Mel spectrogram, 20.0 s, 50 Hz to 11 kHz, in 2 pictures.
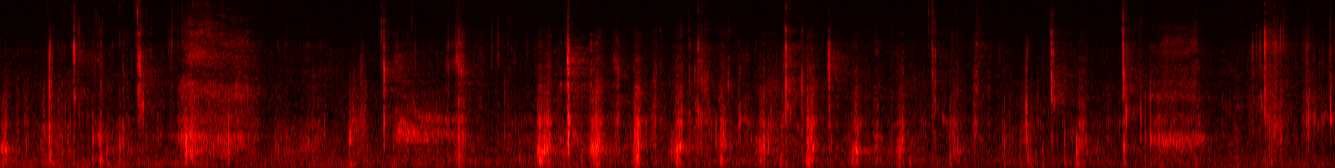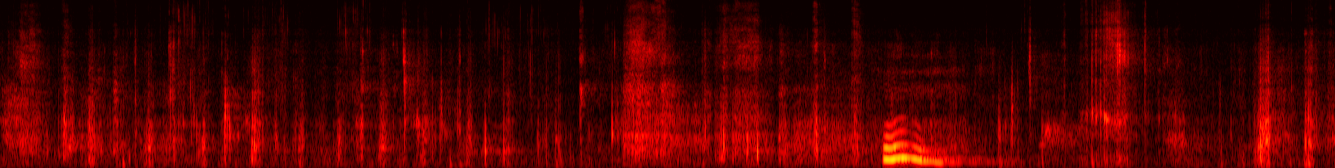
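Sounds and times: person chewing crunchy food: 0:00.0 - 0:16.6, 0:17.4 - 0:20.0.

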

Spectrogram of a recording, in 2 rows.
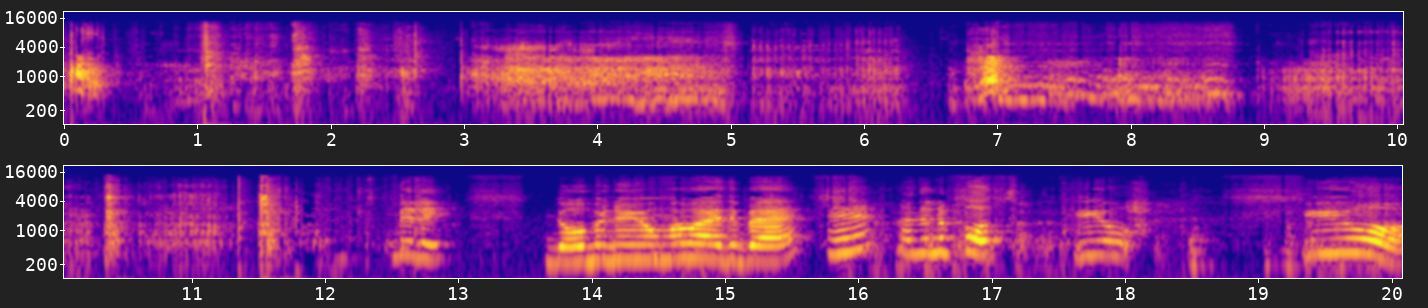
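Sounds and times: dog growling: 0:00.6 - 0:12.3.

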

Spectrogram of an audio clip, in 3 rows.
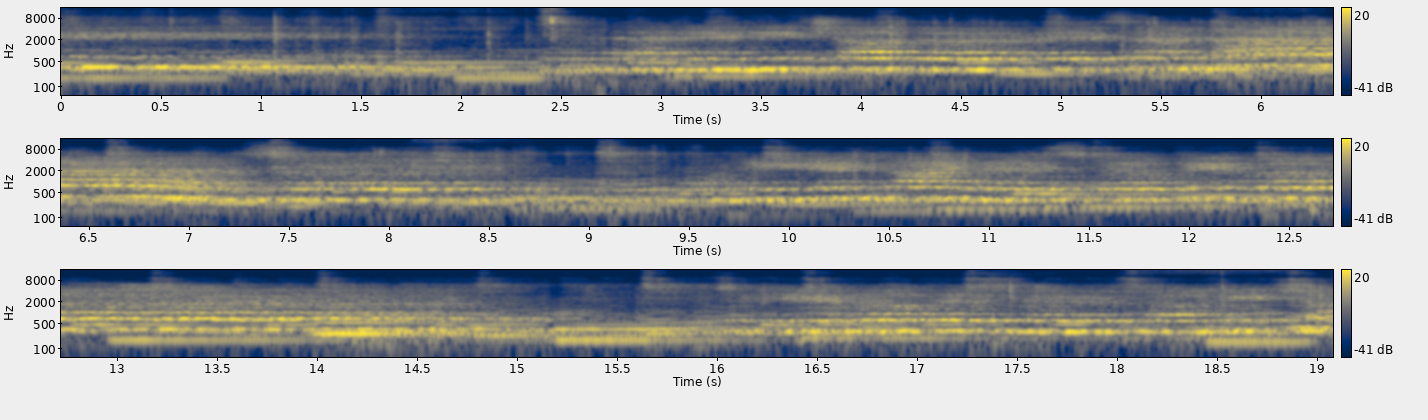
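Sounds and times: youth choir singing: 0:00.0 - 0:19.0.

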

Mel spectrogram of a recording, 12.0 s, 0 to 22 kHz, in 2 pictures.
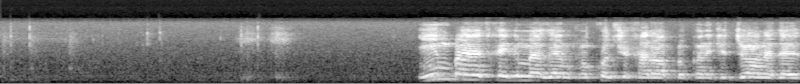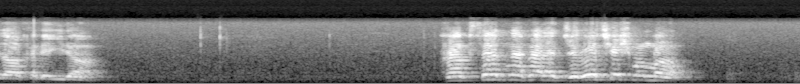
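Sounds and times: faint soft clicks: 0:00.0 - 0:02.0, 0:07.4 - 0:07.8
steady background hiss: 0:00.0 - 0:12.0.

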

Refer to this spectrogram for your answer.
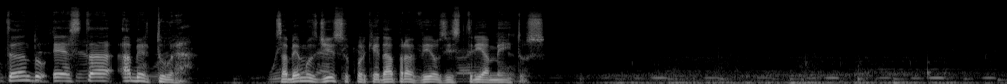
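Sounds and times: faint low rumble: 0:05.5 - 0:10.0.

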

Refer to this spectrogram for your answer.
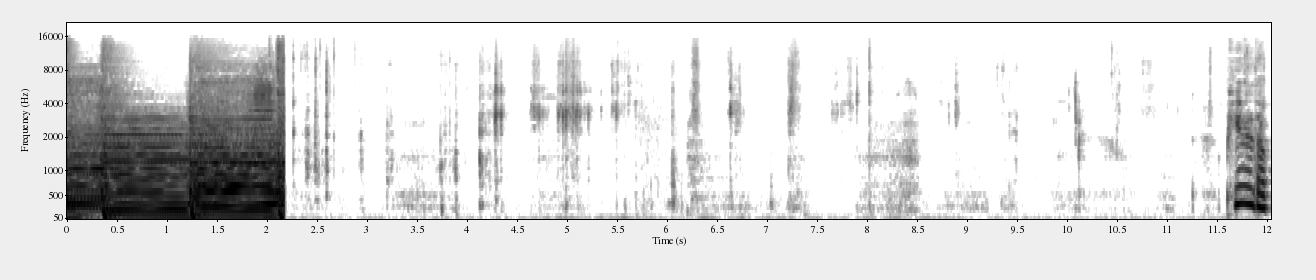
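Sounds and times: background music: 0:00.0 - 0:02.2
paper rustling: 0:02.2 - 0:11.7.

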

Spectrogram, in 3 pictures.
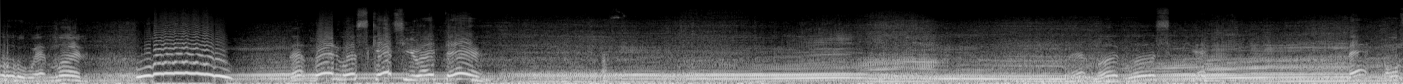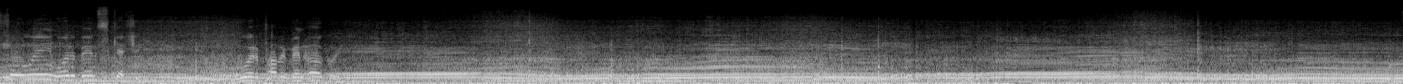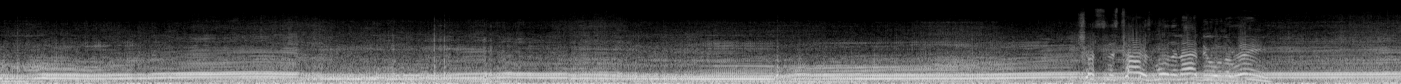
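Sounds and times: motorcycle engine revving: 0:00.0 - 0:42.0.

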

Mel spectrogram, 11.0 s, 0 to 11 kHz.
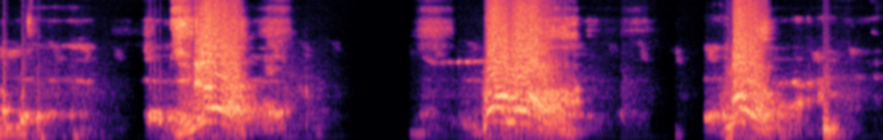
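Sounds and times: man roaring cries: 0:01.8 - 0:03.6, 0:06.0 - 0:07.4, 0:08.8 - 0:10.2.

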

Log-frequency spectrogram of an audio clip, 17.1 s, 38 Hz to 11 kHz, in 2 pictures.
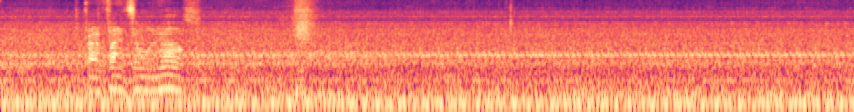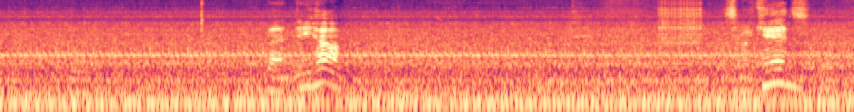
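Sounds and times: truck diesel engine idling: 0:00.0 - 0:17.0.

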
